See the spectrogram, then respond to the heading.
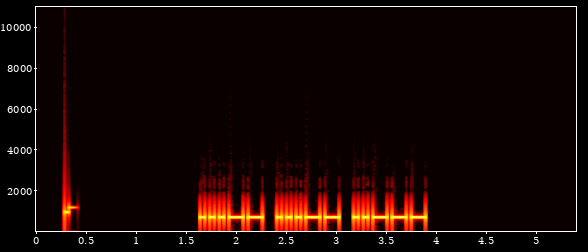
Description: Morse code, heard as a keyed tone, about 25 wpm, 700 Hz. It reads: 332
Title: Common Cut Numbers - 3-Digit 25wpm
